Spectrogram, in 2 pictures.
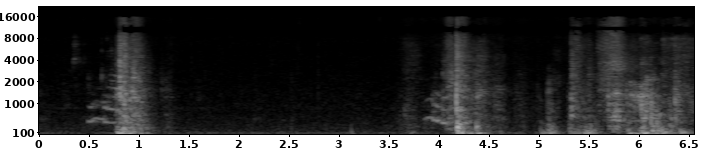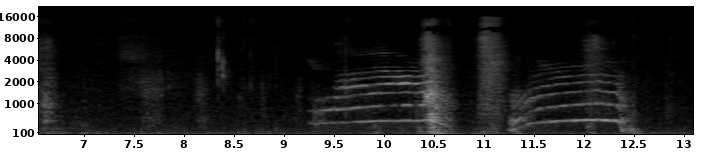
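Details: Ragdoll cat, angry while playing with an Australian Shepherd dog indoors; two drawn-out, wavering meows near the end, preceded by thumps and scuffling bursts of play noise.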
